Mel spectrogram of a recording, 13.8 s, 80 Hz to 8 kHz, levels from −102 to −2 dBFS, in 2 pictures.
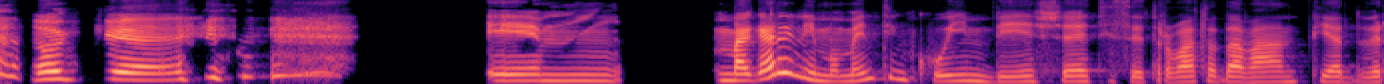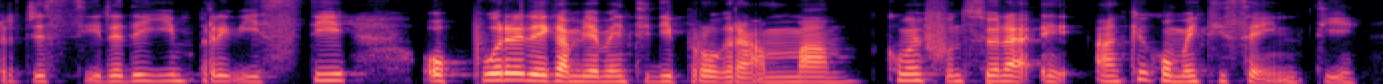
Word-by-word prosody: Okay. 255 -2 +5 1.5
Ehm, 215 -1 0 0.5
magari 225 - +6
nei 270 -9 -2
momenti, 210 +9 -5
in 260 - -8
cui 200 -3 -6
invece 190 -1 -5
ti 190 0 -20
sei 175 -3 -6
trovata 180 +4 -4
davanti 180 +1 -3
a 180 - -1
dover 175 +4 -8
gestire 195 0 -4
degli 210 0 -3
imprevisti, 205 +2 -3 0.4
oppure 230 +3 +6
dei 215 -2 +9
cambiamenti 185 -1 +3
di 190 +1 -4
programma, 175 -2 0 0.2
come 220 0 -1
funziona 195 -1 +2
e 455 - -6
anche 195 - -2
come 205 -5 0
ti 195 +1 -12
senti? 170 -3 -5
200 Hz, 125 wpm, -27 LUFS, 185-220 Hz, 1.5 s, dei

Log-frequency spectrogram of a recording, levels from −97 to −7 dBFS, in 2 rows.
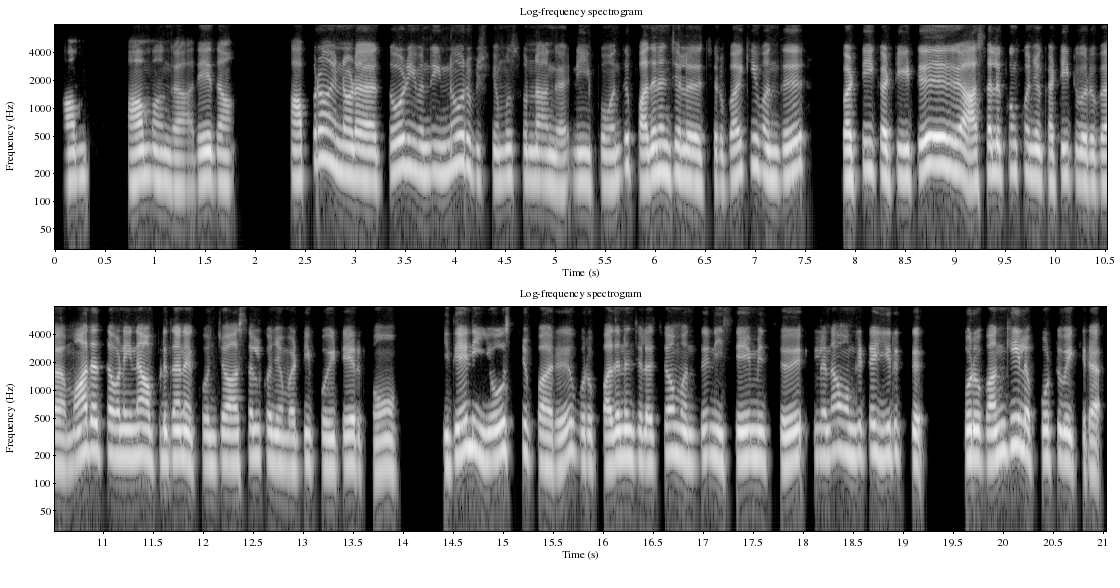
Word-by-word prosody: ஆம் 175 +2 -2 0.5
ஆமாங்க, 170 -3 0 0.2
அதேதான். 160 0 -1 0.7
அப்புறம் 275 +12 -1
என்னோட 195 -3 +2 0.3
தோழி 230 +3 +1
வந்து 190 +1 -1
இன்னொரு 235 +5 +1
விஷயமும் 175 +1 -5
சொன்னாங்க, 165 -3 -2 0.2
"நீ 165 - 0
இப்போ 160 +1 -9
வந்து 170 +9 -3
பதினஞ்சு 190 +3 +2
லட்ச 155 -2 0
ரூபாய்க்கு 190 +9 -3
வந்து 175 +1 0 0.5
வட்டி 175 +5 +2
கட்டீட்டு, 180 +3 +2 0.5
அசலுக்கும் 200 +4 -2
கொஞ்சம் 180 -3 0
கட்டிட்டு 170 +2 -3
வருவ." 155 0 -2 0.2
மாத 220 +5 +4
தவணைன்னா, 195 -1 +3
அப்படித்தானே 180 +1 +1
கொஞ்சம் 165 +1 0
அசல், 190 +3 -3
கொஞ்சம் 165 -3 0
வட்டி 150 +3 -3
போய்ட்டே 150 +1 -1
இருக்கும். 145 0 -4 0.6
இதே 195 +6 +2
"நீ - - +2 0.2
யோசிச்சு 220 +2 +1
பாரு. 155 -1 0 0.2
ஒரு 165 -1 -2
பதினைந்து 180 +3 +2
லட்சம் 200 +6 -1
வந்து 170 +1 -3
நீ - - +2 0.2
சேமிச்சு 180 -2 +1 0.2
இல்லனா 195 +3 -3
உன்கிட்ட 200 +1 -1
இருக்கு, 200 -3 -2 0.5
ஒரு 190 0 +7
வங்கியில 215 +5 +4
போட்டு 185 0 -2
வக்கிற 155 -2 -2
180 Hz, 140 wpm, -23 LUFS, 165-195 Hz, 0.7 s, ஒரு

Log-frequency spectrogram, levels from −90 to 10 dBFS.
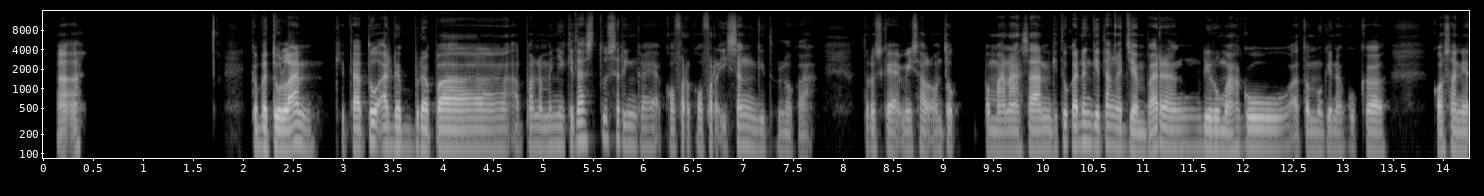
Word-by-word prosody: Heeh. - - +2 1.7
Kebetulan 120 +1 +6 0.2
kita 125 -1 0
tuh 150 - +5
ada 130 -2 +2
beberapa, 120 0 +3 0.6
apa 130 - -7
namanya, 125 0 -6
kita 155 +4 -1
tus 170 -2 -5
sering 135 -1 -7
kayak 125 0 -9
cover-cover 120 +1 -5
iseng 130 -1 -3
gitu 115 -1 -13
loh, 105 -2 -11
Kak. - - -10 0.5
Terus - - -6
kayak - - 0
misal 115 0 -3
untuk - - -6 0.2
pemanasan 115 +1 +1
gitu 120 +4 -4
kadang 140 +1 +2
kita 135 0 0
nge-jam 120 -4 0
bareng 120 -1 +1
di 120 - +3
rumahku 120 +1 0
atau - - -4
mungkin 110 0 -6
aku 115 +2 -13
ke 115 - 0 0.6
kosan 110 +1 -1
120 Hz, 145 wpm, -25 LUFS, 115-130 Hz, 1.7 s, Kebetulan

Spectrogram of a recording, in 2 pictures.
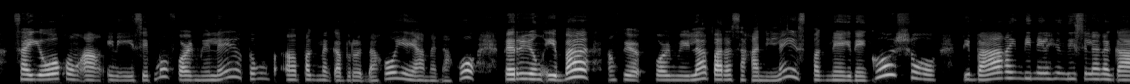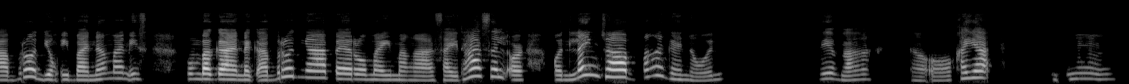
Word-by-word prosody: sa'yo, 230 +2 +2
kung 235 -4 -3
ang 200 -2 0
iniisip 190 0 -10
mo 360 - -2
formula, 205 +1 -3 0.2
etong, 265 -3 -11 0.2
ah, 215 - 0
'pag 220 -2 -5
nag-abroad 190 -2 -8
ako 255 +10 -3
yayaman 195 -8 -6
ako, 295 - -1 0.2
pero 235 0 +5
yung 240 -2 +1
iba 320 - +5 0.2
ang 205 - -11
for 210 -3 -1 0.2
formula 210 +4 -2
para 220 -1 +2
sa 210 - -9
kanila 190 -1 -6
is 330 -7 -8
pagnenegosyo, 210 - -2 0.2
'di 235 -1 -10
ba? 245 +7 +3
Kaya 290 - -2
hindi 275 0 -9
nila, 265 -1 -6
hindi 255 0 -11
sila 245 0 -5
nag-a-abroad, 215 - +1
yung 225 -2 -1
iba 210 -2 0
naman 255 +2 -2
is 245 0 -10 0.3
kumbaga 245 -2 +6
nag-abroad 215 - -1
nga 315 -2 +5
pero 245 -2 +3
may 225 -1 -2
mga 200 -2 -4
side 200 -1 -4
hustle, 370 -2 +3
or 210 0 0 0.3
online 355 - +1
job 340 -1 +11 0.2
mga, 410 +5 -2 0.2
gano'n. 195 +4 -11 1.0
'Di 260 - -3
ba? 215 +4 -6 0.5
Oo, 185 +1 -9
kaya 305 +5 +2 0.8
mm, 245 -2 -12
225 Hz, 145 wpm, -25 LUFS, 205-265 Hz, 1.0 s, job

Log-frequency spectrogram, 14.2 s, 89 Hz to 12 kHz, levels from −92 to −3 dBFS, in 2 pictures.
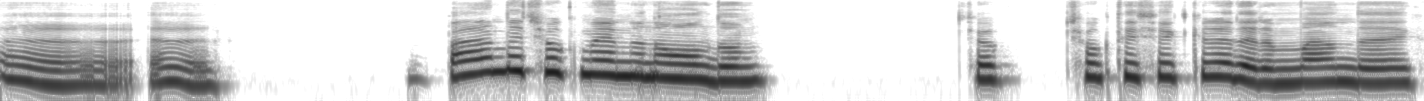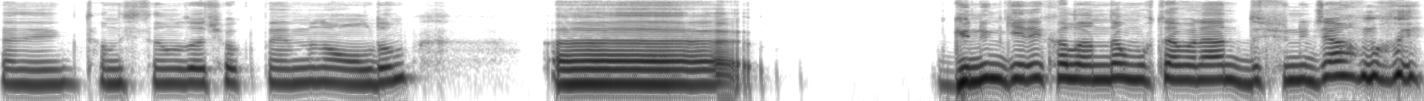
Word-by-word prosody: Eee, 200 -6 -5
evet. 200 -5 -6 1.2
Ben 345 +6 +1
de 390 - +3
çok 360 -2 -1
memnun 305 -3 +2
oldum. 245 -3 0 1.0
Çok, 255 -1 -2 0.3
çok 280 -1 -5
teşekkür 285 0 -4
ederim. 220 -7 -1
Ben 225 +1 -3
de, 220 0 -4
hani, 205 -1 -5
tanıştığımıza 215 0 -4
çok 215 0 -8
memnun 215 +1 -4
oldum. 220 +5 -1 0.7
Eee. 205 -1 +4 1.0
Günün 230 +6 +6
geri 265 +2 +2
kalanında 265 0 +4
muhtemelen 255 -1 +2
düşüneceğim 250 +6 +1
bunu 285 +2 +5
yani. 275 -2 -1
235 Hz, 110 wpm, -23 LUFS, 215-275 Hz, 1.2 s, Günün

